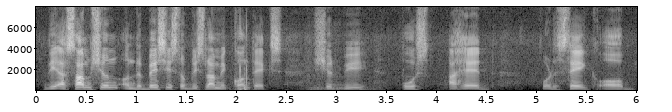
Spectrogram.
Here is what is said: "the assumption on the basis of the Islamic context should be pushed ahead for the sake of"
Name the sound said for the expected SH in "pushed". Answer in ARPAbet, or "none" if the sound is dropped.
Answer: S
